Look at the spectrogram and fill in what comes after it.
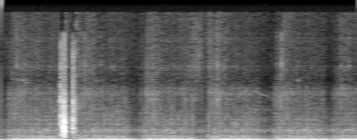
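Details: Van diesel engine just after replacing the fuel tank solenoid/lift pump and fuel filter; idle surging and dipping about every second and a half, lumpy and uneven, while the new fuel system purges air. Rough running that soon smooths out.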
